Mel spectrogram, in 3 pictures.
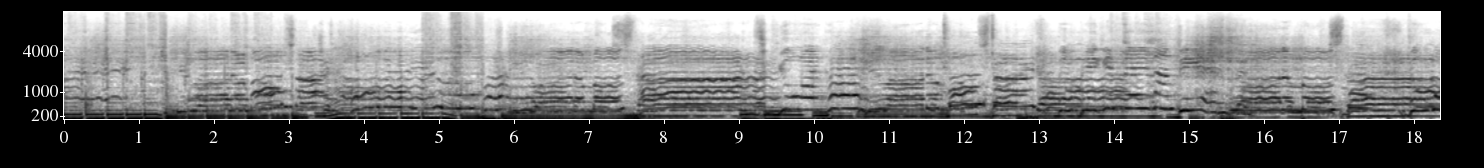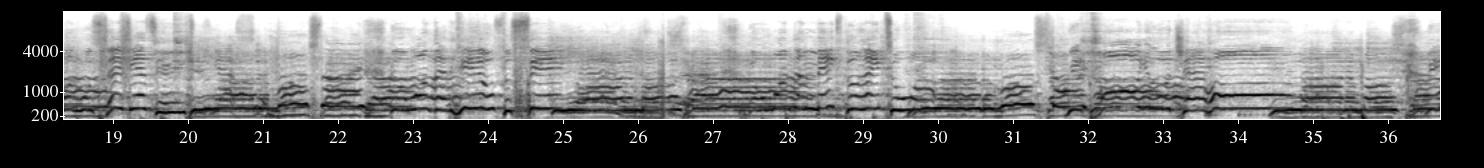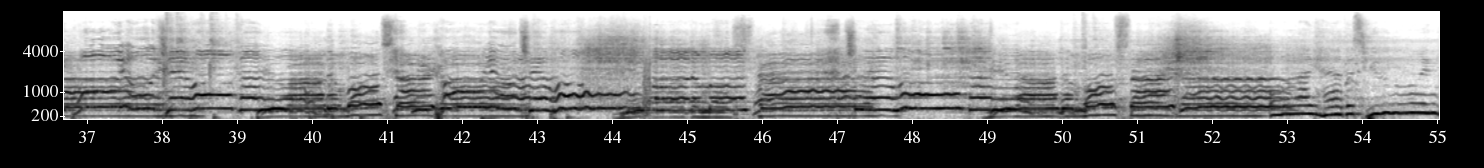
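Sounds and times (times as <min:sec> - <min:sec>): sustained low chords: 0:00.0 - 0:15.0
person singing with vibrato: 0:00.0 - 0:55.0.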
